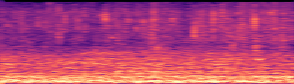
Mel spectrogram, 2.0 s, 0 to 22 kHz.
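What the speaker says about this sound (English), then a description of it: "I just used up all my water on that one rinse." Water pours steadily over the rusty body of a 1957 Chevy A150 four-door, a continuous close splashing rush lasting about two seconds with no talk.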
